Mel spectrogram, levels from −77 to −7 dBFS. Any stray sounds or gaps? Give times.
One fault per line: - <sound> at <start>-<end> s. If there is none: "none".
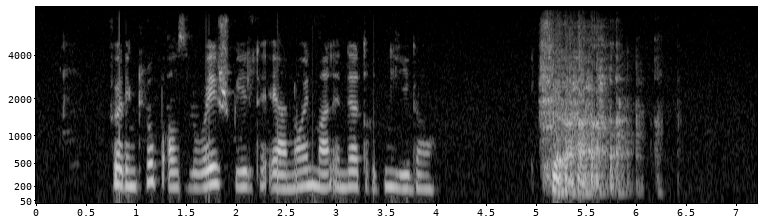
- laugh at 4.9-6.5 s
